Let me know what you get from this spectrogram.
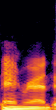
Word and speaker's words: Ayn Rand: Ayn Rand.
